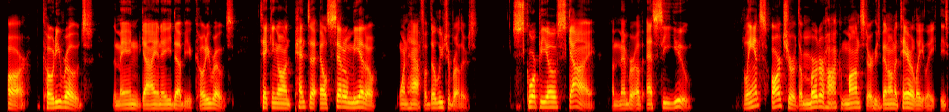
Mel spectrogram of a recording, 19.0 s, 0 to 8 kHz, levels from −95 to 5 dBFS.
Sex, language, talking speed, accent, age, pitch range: male, English, 130 wpm, American, 20-39, 110-155 Hz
